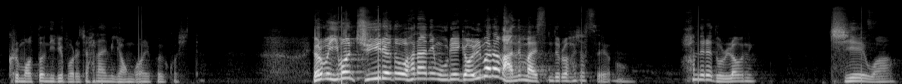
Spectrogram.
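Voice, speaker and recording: A male pastor delivers a midweek sermon in a high, lively voice that leaps up and down as he preaches. He keeps turning to the congregation with questions and breaks into laughter often. He acts out the voices he quotes. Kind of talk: sermon at a midweek prayer service.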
